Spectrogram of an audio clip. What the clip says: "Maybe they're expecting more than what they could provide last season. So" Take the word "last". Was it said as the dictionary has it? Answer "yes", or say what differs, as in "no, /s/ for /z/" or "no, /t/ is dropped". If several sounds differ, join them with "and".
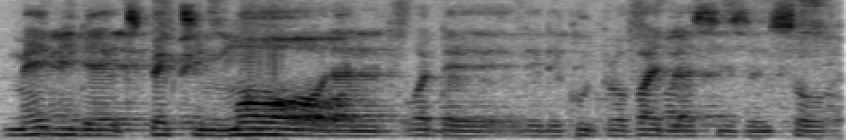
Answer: no, /s/ is dropped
